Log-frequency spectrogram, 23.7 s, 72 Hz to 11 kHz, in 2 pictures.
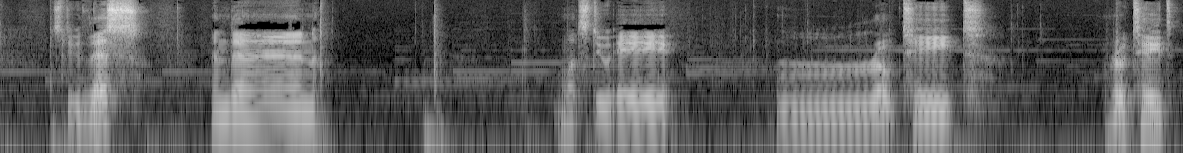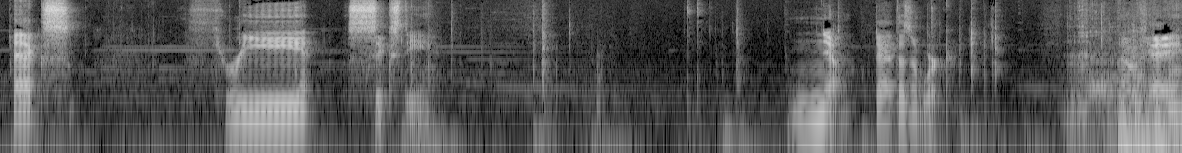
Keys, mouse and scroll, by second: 0.4 i, 3.0 space, 4.2 space, 11.0 r, 18.7 click, 19.0 space, 20.1 space, 21.6 ctrl+z.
